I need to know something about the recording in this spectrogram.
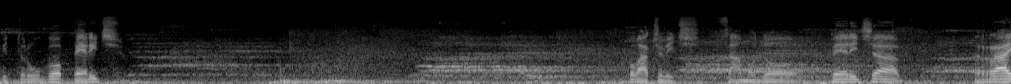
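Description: A ball is kicked with dull thuds on a hard indoor court.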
